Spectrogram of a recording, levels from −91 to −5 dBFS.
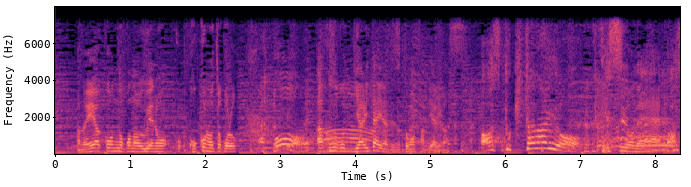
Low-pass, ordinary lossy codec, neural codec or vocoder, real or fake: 7.2 kHz; none; none; real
